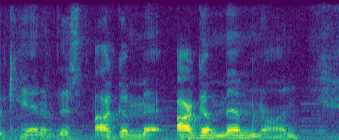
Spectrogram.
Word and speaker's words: Agamemnon: this a gamut Agamemnon took me a while to to figure out how to actually pronounce the can I thought it was Armageddon it's I'm like autumn Embassy Agamemnon it's hard to read sometimes at your local LCBO though you're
